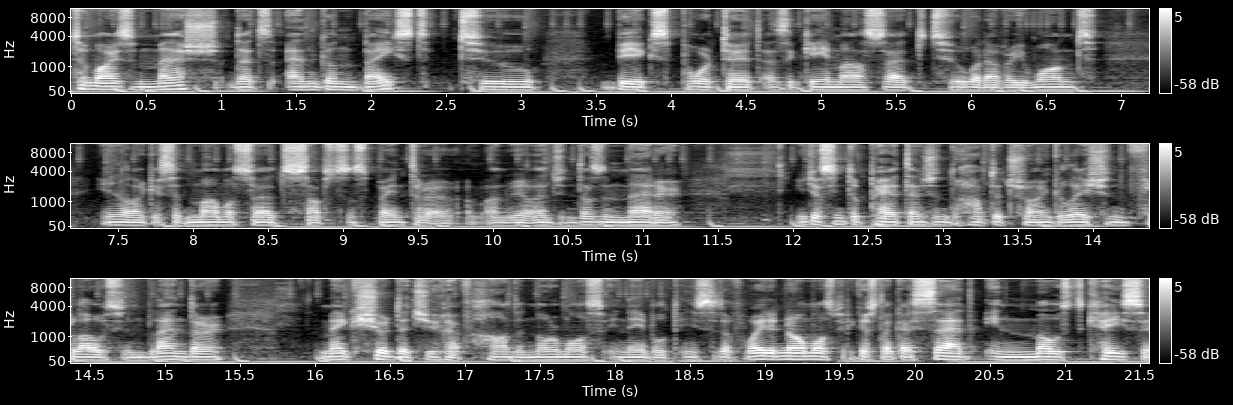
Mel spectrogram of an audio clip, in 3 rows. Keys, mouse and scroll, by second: 1.0-1.3 shift+middle drag, 2.6-7.1 shift+middle drag, 8.9-9.6 middle drag, 9.9-12.5 middle drag, 14.6-15.4 middle drag, 16.6 click, 20.8-21.5 middle drag.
